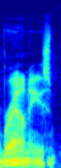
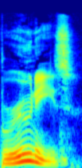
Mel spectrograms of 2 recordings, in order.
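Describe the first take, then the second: First: The first vowel sounds like 'ow' in 'cow'. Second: The first vowel sounds like 'oo' in 'boo'. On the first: "90% of whoever talks about them calls them brownies" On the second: "I saw that the pronunciation should be brunies"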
